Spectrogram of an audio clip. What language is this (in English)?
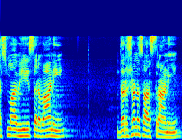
Sanskrit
